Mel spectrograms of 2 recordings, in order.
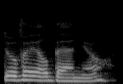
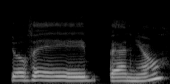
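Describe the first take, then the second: First: "Dove è il bagno?" said as a question with rising end; "Dove è il bagno?" asked lightly in Italian; Italian phrase. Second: "Dove è il bagno?" repeated slowly, "bagno" rising; "Dove è il bagno?" drawn out with the rise on "bagno"; slower Italian repeat. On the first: Showing viewers how to ask for the bathroom, a light Italian question. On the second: Repeating the bathroom question for viewers, slow and careful. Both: Shown as a demonstration. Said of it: "I know how to ask for the bathroom".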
